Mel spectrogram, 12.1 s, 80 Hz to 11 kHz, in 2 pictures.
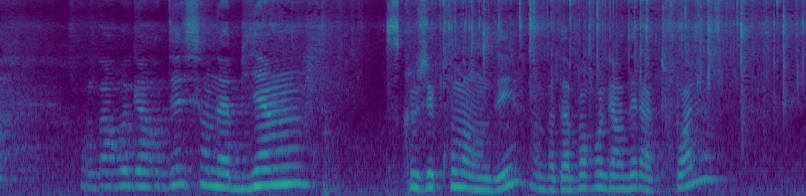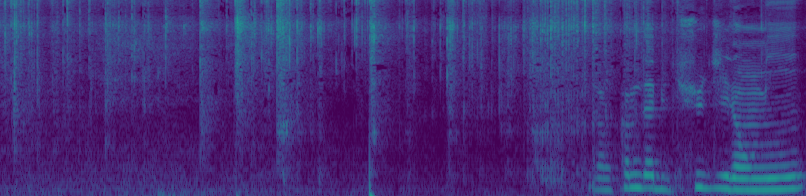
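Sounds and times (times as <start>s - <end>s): plastic film crinkling: 2.6s - 12.0s.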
